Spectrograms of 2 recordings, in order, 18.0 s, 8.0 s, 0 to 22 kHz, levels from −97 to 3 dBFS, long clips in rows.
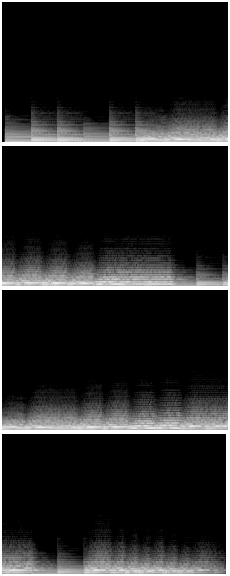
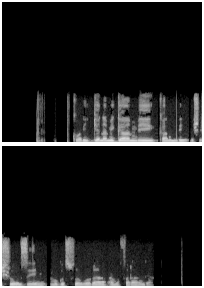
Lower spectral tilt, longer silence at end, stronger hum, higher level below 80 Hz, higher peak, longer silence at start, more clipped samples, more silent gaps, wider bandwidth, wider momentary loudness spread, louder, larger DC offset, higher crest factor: first, -12 dB/octave vs -4.5 dB/octave; second, 0.15 s vs 1.05 s; neither; about the same, -60 dBFS vs -60 dBFS; first, -2 dBFS vs -6 dBFS; second, 0.05 s vs 0.7 s; neither; second, none vs 0.86-1.02 s, 1.08-1.29 s, 1.35-1.41 s, 4.89-4.95 s; second, 3.8 kHz vs 8 kHz; second, 12 LU vs 19 LU; first, -16 LUFS vs -21 LUFS; first, 0.2% vs under 0.1%; about the same, 14 dB vs 18 dB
